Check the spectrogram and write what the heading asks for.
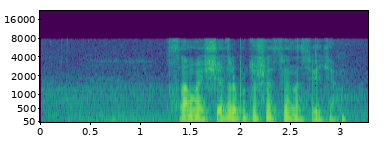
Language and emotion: Russian, neutral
